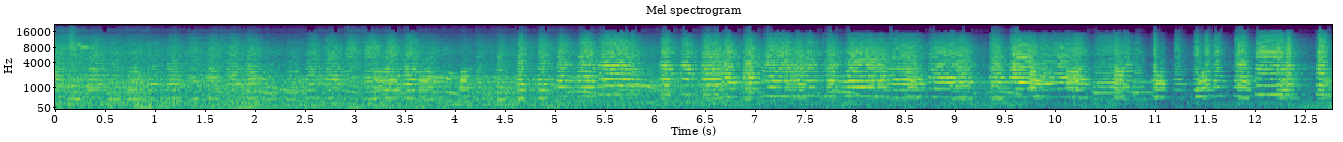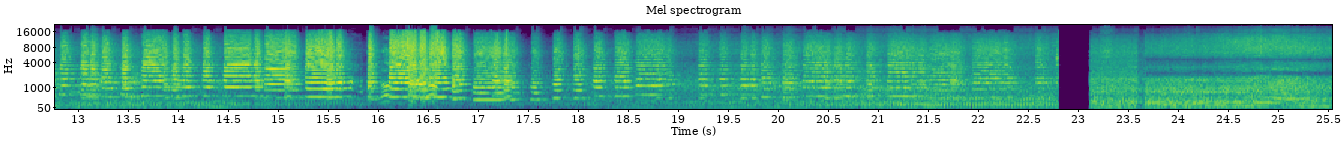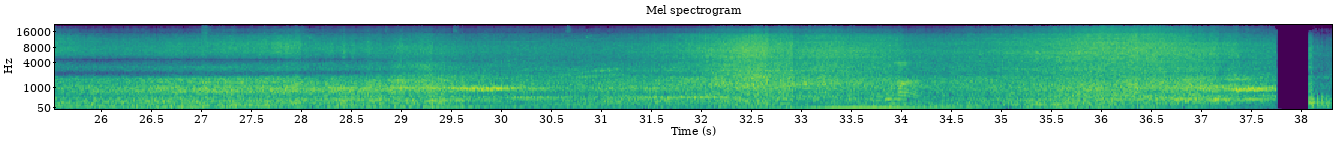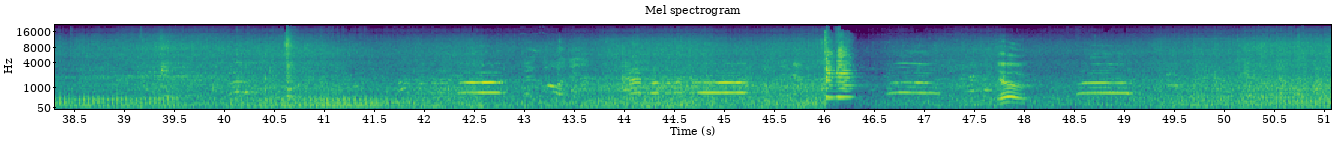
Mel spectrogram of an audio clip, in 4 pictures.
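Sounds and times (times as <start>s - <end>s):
musical bus horn playing a tune: 0.0s - 22.8s, 46.0s - 46.5s
bus engine rumble: 0.0s - 51.0s
road traffic: 0.0s - 51.0s.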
